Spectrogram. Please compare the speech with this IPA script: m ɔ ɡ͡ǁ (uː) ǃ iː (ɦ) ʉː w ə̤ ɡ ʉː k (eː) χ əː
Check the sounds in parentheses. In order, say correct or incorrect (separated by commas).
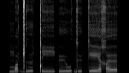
incorrect, incorrect, correct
